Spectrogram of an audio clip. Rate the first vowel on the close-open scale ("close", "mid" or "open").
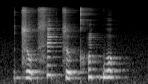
mid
